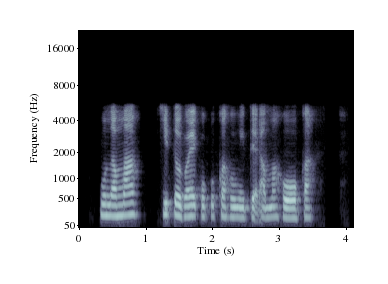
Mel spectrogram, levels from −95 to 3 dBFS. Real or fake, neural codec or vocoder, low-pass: fake; codec, 16 kHz, 1 kbps, FunCodec, trained on Chinese and English, 50 frames a second; 5.4 kHz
